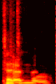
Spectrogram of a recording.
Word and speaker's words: Teton: I definitely pronounced that wrong. I was looking at it as Tenton. – It could be Tenton. I don't know how to read. – Teton. T-E-T-O-N. Teton.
